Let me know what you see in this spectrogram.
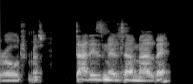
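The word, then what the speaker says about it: Miltown Malbay: Right, so firstly, it's pronounced Milltown Malbay, and it is in County Clare.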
